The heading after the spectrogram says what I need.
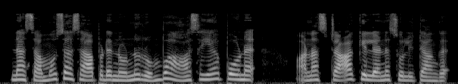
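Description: Low-bitrate audio saved at a high bitrate runs through the whole clip. Nothing in the speech reaches above 11.2 kHz, leaving a hard ceiling that makes sibilants sound dull and closed in, with the artefacts of the first encoding still present. The cause is likely an MP3 first squeezed to a low rate, around 48 kbit/s, then re-encoded much higher. The second pass could not restore the discarded detail.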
